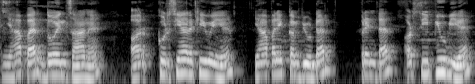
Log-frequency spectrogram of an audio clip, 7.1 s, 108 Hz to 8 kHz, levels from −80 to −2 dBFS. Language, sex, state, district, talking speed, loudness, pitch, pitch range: Hindi, male, Madhya Pradesh, Katni, 160 wpm, -18 LUFS, 165 Hz, 150-180 Hz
